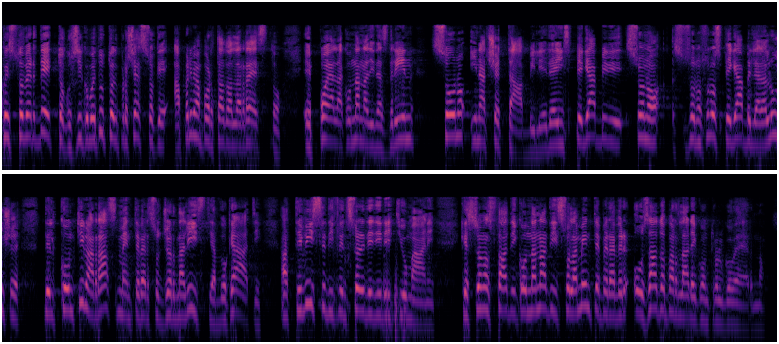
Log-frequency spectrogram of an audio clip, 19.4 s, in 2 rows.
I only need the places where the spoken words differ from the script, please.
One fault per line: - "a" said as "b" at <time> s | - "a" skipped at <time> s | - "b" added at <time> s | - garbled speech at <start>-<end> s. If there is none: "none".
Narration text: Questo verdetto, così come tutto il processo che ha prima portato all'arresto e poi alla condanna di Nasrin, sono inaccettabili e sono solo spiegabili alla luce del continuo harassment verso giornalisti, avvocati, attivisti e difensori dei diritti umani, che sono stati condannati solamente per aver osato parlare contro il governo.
none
